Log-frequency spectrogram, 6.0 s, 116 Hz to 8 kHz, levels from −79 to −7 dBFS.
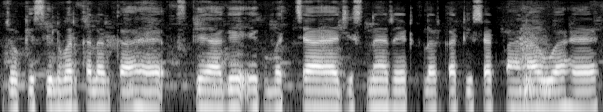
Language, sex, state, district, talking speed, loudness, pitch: Hindi, male, Jharkhand, Deoghar, 200 wpm, -16 LUFS, 130 Hz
